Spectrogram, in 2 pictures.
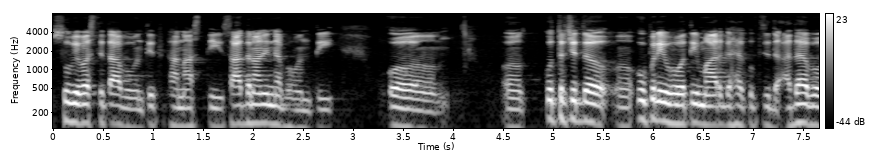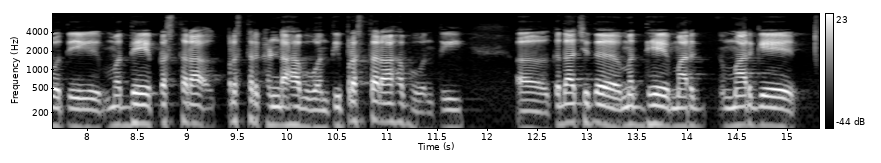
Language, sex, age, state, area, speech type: Sanskrit, male, 30-45, Rajasthan, urban, spontaneous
